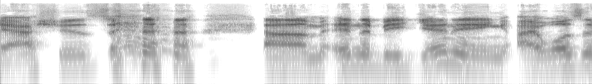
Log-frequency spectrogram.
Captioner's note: laughs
